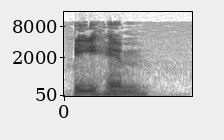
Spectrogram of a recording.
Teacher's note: if you have a n s followed by the letter ba we're going to change the sound of the N into a m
